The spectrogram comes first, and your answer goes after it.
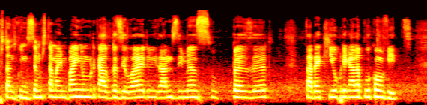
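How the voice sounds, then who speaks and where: Here a woman speaks at a moderate pace. Her pitch is fairly high. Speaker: company representative. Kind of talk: panel discussion.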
